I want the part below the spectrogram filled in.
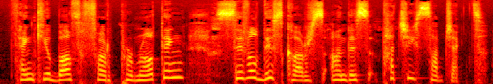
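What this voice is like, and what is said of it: Put-on Russian accent. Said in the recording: “in a Russian accent.”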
